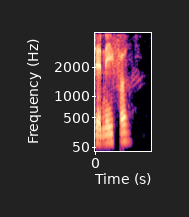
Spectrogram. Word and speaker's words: Jenetha: J-E-N-E-T-H-A. – That was J-E-N-E-P-H-A. Is it pronounced Janetha? – Janetha, T as in Thomas, T-H-A. – T-H-A. So that's J-E-N-E-T-H-A.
